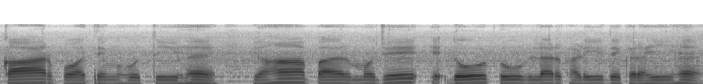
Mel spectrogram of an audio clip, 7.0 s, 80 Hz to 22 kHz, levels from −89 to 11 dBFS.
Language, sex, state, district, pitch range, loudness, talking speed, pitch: Hindi, male, Madhya Pradesh, Katni, 115-130 Hz, -17 LUFS, 120 wpm, 120 Hz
